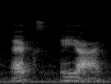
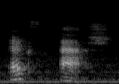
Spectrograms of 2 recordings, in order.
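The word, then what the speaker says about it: X Æ: podcast M said that the first part is pronounced X Ash with X read like The Letter however Grimes whose real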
